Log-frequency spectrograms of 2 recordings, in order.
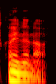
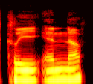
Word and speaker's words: CleanNuff: there's only two Yeah clean enough but if you actually pronounce it it's clean enough it's clean enough clean enough clean enough clean enough there's no e there's no extra N Clean enough Mr Charles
